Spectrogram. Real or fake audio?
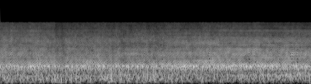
fake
